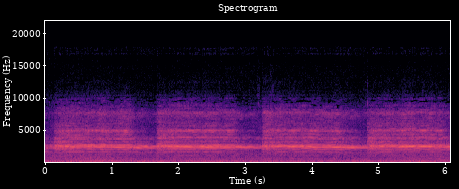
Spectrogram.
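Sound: alarm sounding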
